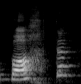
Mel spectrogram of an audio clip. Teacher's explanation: lá na glote, a gente tem aquela consoante que parece uma aspirada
